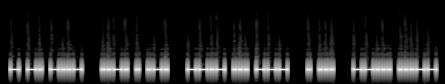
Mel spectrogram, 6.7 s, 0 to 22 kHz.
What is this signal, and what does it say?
Morse code, heard as a keyed tone, about 27 wpm, 700 Hz. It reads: TNX FER QSO ES 73
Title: Speed-Racing Common QSO Phrases - 28wpm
